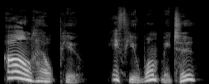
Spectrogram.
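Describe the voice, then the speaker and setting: Narrator putting on cheeky excitable city kid from a storybook, high swoopy voice, brash but friendly. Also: moderate pace, breathy edge, no room sound, clean studio sound, full character voice. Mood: friendly, eager. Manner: brash, eager, chatty. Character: cocky, excitable, friendly city boy with a horn.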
